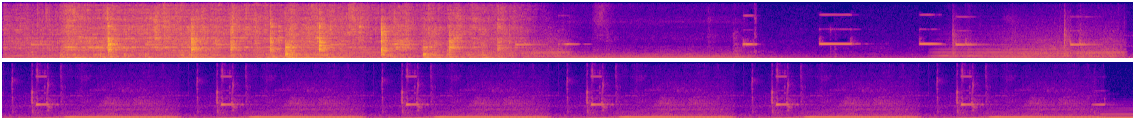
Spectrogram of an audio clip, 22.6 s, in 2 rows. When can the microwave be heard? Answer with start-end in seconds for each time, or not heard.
0.0-22.5.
